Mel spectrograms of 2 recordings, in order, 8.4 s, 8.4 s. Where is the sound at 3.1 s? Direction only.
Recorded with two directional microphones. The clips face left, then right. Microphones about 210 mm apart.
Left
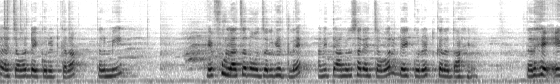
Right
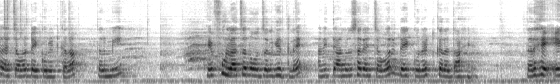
40° left (ahead or behind).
